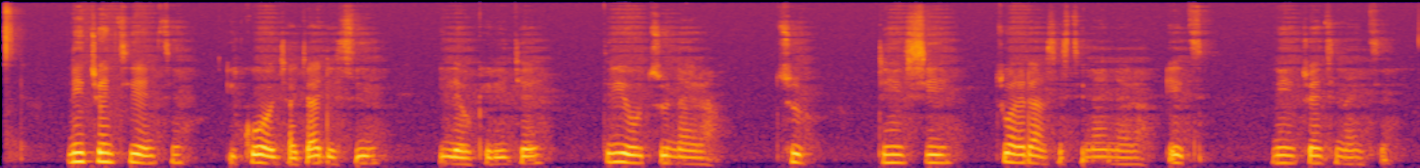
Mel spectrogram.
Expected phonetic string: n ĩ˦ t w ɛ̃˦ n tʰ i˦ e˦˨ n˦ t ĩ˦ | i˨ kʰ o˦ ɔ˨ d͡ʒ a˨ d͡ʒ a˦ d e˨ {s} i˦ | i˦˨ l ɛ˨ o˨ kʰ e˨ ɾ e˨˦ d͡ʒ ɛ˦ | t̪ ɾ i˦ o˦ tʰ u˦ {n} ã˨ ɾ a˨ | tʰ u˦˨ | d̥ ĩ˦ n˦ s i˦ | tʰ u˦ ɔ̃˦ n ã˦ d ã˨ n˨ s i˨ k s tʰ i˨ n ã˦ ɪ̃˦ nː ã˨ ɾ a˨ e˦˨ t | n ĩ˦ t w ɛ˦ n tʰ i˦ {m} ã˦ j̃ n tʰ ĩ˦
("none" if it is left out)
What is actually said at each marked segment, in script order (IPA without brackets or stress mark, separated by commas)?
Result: s, n, n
